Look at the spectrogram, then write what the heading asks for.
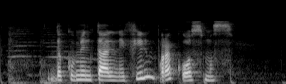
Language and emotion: Russian, positive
